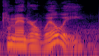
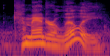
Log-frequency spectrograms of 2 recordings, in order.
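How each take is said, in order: First: The name begins with a W-like sound. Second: The name begins with a clear L sound.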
